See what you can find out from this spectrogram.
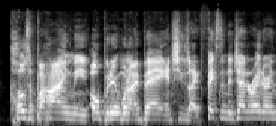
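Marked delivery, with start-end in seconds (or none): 0.1-2.1 gruff put-on mechanic voice. Retelling how a show's character acts at a generator: imitating a gruff mechanic. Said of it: "this gruff mechanic".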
